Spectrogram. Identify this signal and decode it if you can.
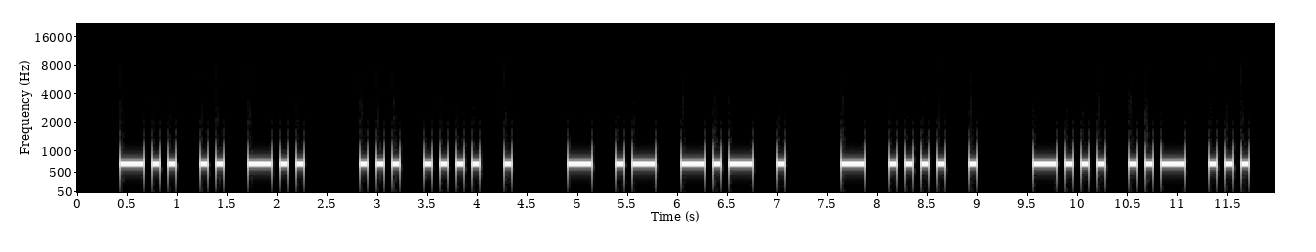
Morse code, heard as a keyed tone, about 15 wpm, 700 Hz. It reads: DID SHE TAKE THE BUS
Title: Sentences from Top 1000 Words - Review Part 6 - 15wpm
